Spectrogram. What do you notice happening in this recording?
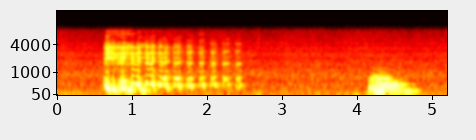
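At 0.61 seconds, laughter can be heard. After that, at 4.14 seconds, a voice says "Nine." A steady noise lies about 25 decibels below the sounds.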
